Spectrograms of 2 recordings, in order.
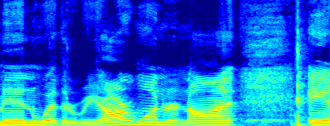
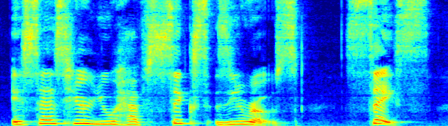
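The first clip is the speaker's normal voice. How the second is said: put-on louder, accusing Spanish-accented mother; scolding mother; 4 semitones higher, 6 dB louder than usual. Ma confronting her daughter over zeros, louder. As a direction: count the zeros at her in disgust.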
